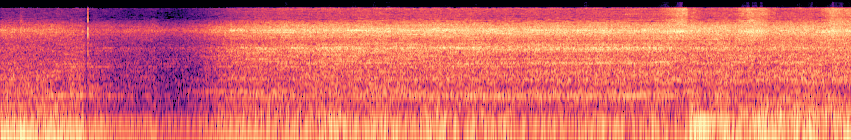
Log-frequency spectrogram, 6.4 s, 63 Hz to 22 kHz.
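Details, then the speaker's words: Ford 300 inline-six converted from EFI to carburetor, full 2.5-inch exhaust, just started: deep loping tractor-like exhaust beat at steady idle with a slight rev; runs evenly, normal running. "she does run in it sounds pretty decent it does sound like a tractor though I have to admit"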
